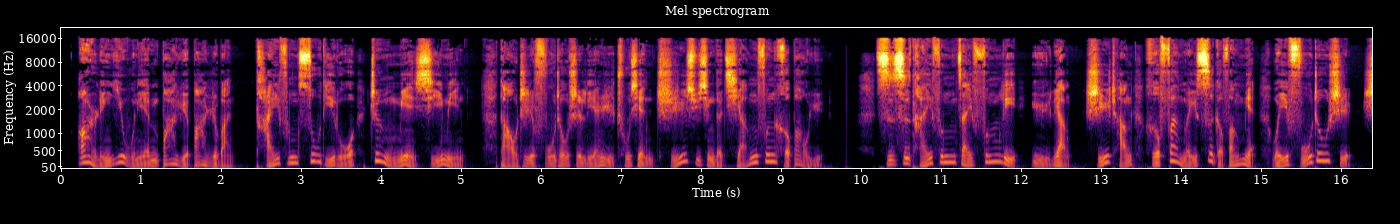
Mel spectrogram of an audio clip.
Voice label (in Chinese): 男 纪录片解说; 筷子豪情餐厅浴水重生 纪录片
